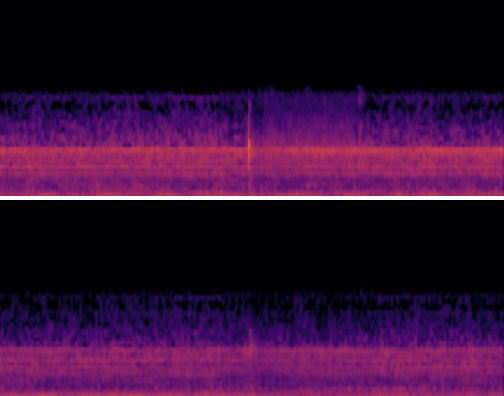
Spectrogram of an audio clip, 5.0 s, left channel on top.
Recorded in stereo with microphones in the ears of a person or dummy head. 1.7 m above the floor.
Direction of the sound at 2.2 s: 80° left.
